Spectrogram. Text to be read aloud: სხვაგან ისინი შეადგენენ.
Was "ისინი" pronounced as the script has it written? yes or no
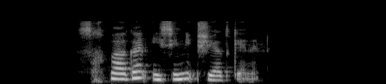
yes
